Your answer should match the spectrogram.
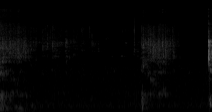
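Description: Near silence, broken by a short soft hiss about one and a half seconds in.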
